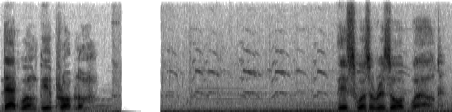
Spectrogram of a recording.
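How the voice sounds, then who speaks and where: An actor playing a calm, grave military advisor who briefs in a measured, formal way in a video game cutscene. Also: male voice, lowish voice, slight background noise, close to an everyday voice. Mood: businesslike.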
